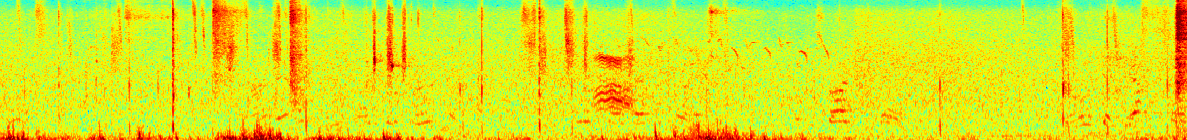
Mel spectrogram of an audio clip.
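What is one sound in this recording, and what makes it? Shoes squeak and scuff on a hard court.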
